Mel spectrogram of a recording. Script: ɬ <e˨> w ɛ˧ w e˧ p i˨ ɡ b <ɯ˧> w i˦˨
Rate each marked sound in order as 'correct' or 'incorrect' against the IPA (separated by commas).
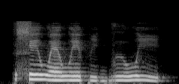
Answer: incorrect, correct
